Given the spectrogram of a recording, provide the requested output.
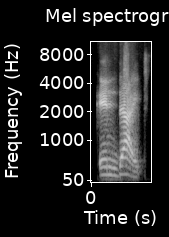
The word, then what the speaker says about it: indict: z sound it's muscle indict the d is and the c rather is silent in indict in dark now to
